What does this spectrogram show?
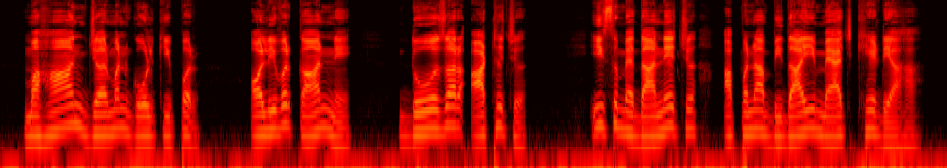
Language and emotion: Dogri, neutral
